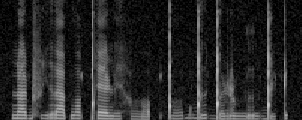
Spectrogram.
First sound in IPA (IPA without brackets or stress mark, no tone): ɳ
